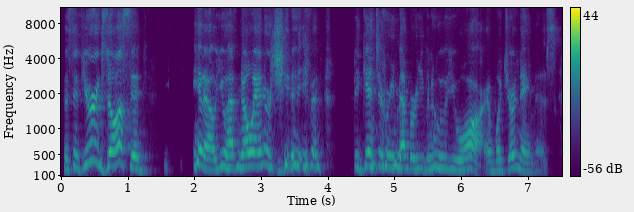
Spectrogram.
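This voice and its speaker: A woman's voice: fairly high pitch, normal speed. Chatty older woman on a video call. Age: 70s. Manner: chatty, laughs often, asides like "okay?". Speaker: holistic health speaker. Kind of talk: casual talk on a video call.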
